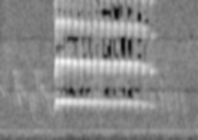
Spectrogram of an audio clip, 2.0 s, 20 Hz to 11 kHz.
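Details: Two wild Franklin's ground squirrels fighting at Douglas Regional Park on July 30, 2018, around 8 in the morning: a single bright, pulsed whistled trill of about fourteen rapid beats lasting roughly one second, over faint background hum.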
